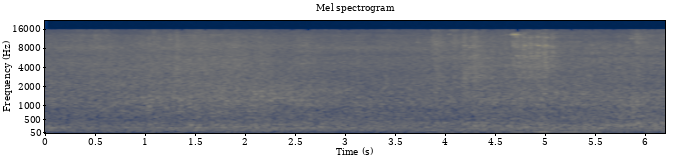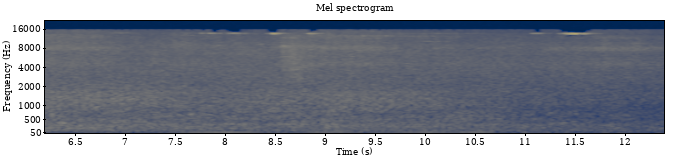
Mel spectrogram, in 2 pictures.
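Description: Street traffic noise: a steady hum of passing vehicles, with a deeper rumble swelling about four to five seconds in and again from about eight to ten and a half seconds, then easing off near the end.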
